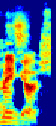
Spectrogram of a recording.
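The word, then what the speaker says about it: main gauche: a main and uh mine gauche what whatever the parry daggers actually pronounce it's the main ghost yeah there you go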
